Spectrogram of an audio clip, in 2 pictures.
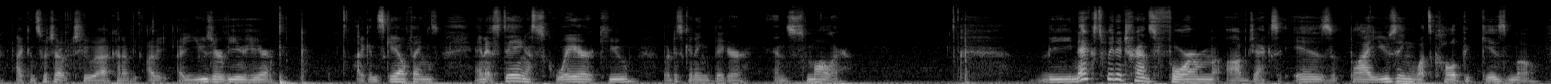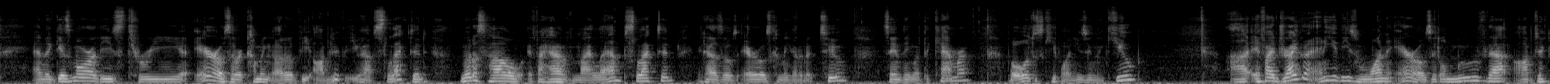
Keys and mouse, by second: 2.6 s, 7.8 ctrl+z, 21.4-26.9 right drag, 28.8-30.6 drag.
